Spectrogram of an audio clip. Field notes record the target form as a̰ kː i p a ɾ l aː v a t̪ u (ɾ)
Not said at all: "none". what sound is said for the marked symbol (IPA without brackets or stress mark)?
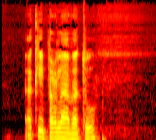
none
